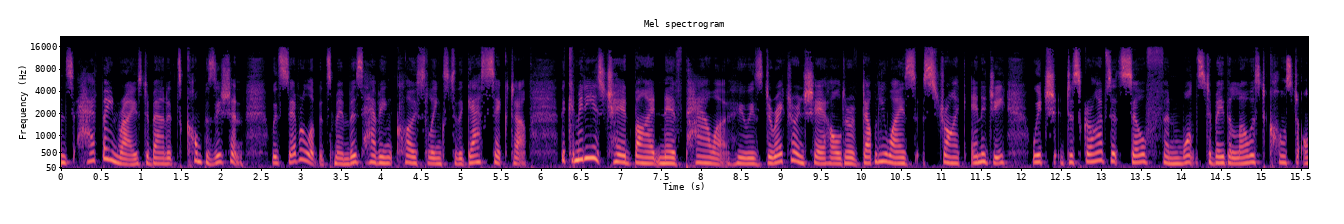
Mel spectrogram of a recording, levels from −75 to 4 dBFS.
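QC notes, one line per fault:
No technical faults are audible anywhere in the audio, and the signal holds steady throughout.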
